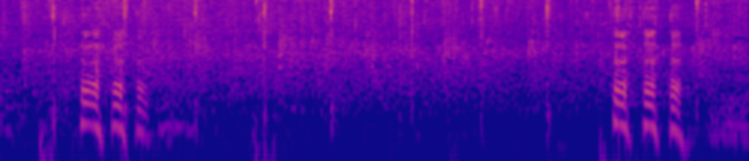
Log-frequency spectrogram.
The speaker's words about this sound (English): Let's clap.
